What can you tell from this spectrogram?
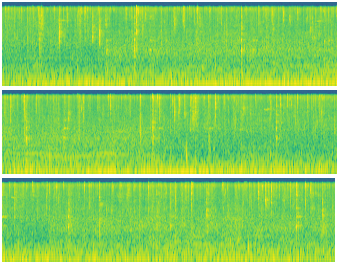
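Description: Light freezing drizzle pattering and dripping on iced-over trees and ground: a steady run of small ticks, with a low steady hum underneath.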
